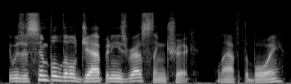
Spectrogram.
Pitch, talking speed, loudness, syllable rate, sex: 135 Hz, 225 wpm, -20 LUFS, 7.1 syllables/s, male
